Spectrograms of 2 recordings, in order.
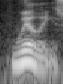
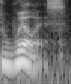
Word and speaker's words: Willys: Willys, right? It's the Willys MB, the Willys Overland Company. You're actually pronouncing it wrong. Willys is a guy's name, and it's pronounced Willis.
